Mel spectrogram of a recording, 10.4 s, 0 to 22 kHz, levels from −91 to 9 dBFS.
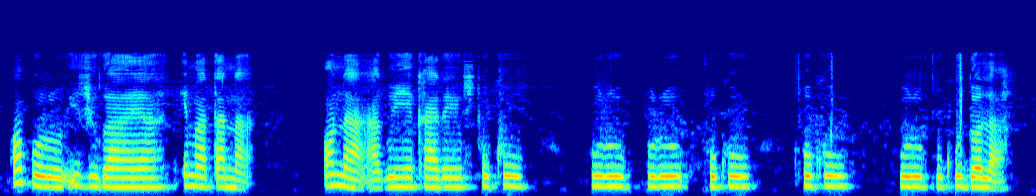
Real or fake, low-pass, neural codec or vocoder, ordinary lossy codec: real; 7.2 kHz; none; none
